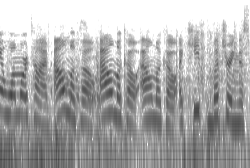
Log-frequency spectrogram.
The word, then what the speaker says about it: Almaco: How do you say it? Almacoa? Almaco. Almaco. And like we caught Almaco, the gas station, but with an L.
